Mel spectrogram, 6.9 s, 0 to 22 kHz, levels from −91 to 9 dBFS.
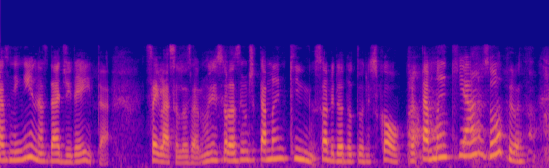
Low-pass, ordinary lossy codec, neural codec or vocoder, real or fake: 7.2 kHz; none; codec, 16 kHz in and 24 kHz out, 1.1 kbps, FireRedTTS-2 codec; fake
